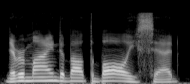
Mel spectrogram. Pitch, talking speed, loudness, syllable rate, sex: 145 Hz, 220 wpm, -16 LUFS, 5.2 syllables/s, male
